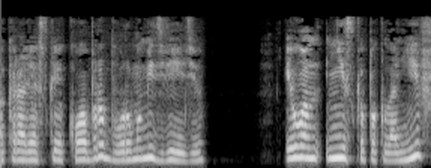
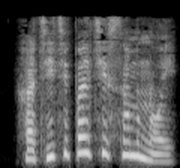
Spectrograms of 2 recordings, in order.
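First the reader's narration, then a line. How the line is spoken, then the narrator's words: Gentle question, cobra. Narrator (Russian): ласково спросила кобра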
